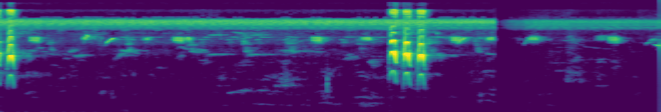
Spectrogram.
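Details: A baby Indian golden oriole in a backyard garden, calling its mother who is nearby searching for food, gives one harsh, rasping note, then a quick burst of three a few seconds later; faint chirps and steady high insect-like hiss behind.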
